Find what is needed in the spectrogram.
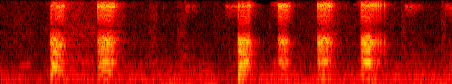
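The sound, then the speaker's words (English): A duck call is blown in six short, nasal honking bursts, two close together, then a pause, then four more in quick succession. The honks are clear and fairly loud, and no voices are heard. “See, this one here, this is a duck call.”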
